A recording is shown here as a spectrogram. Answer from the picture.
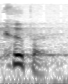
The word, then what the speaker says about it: Cowper: And it involves a man named William Cooper. We pronounce it Cooper, but it's spelled C-O-W-P-E-R, like Cowper.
